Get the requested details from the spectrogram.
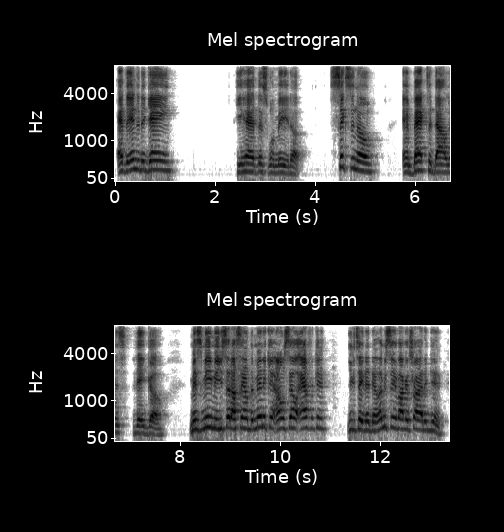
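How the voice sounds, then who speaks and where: At a normal speed, the show's host speaks in a high-pitched, slightly bright voice, rambling comically in slangy casual chat and laughing often.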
